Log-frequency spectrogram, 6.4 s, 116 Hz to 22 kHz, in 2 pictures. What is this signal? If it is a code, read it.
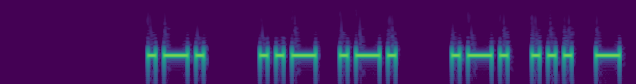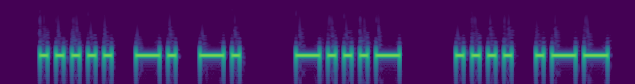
Morse code, heard as a keyed tone, about 30 wpm, 700 Hz. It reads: R UR RST 5NN <BT> HW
